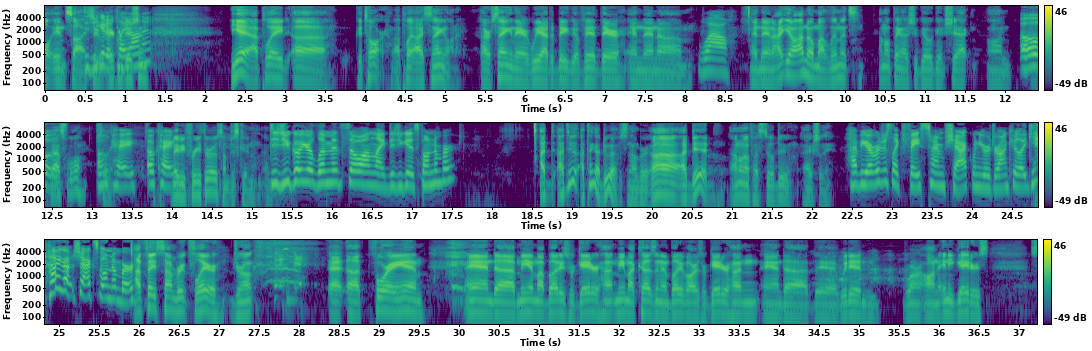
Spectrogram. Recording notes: CMA Awards Backstage Interviews.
